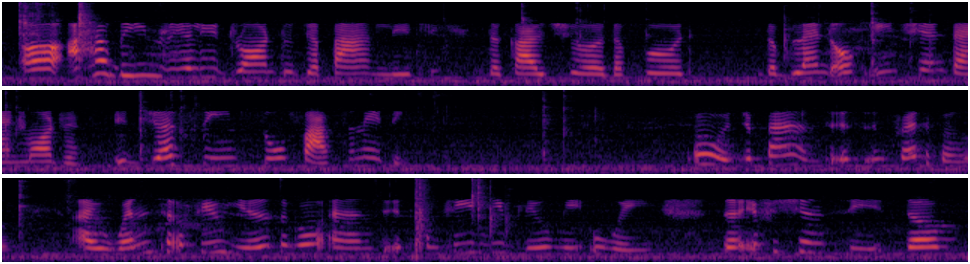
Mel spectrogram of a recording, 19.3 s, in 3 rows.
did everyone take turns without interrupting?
Yes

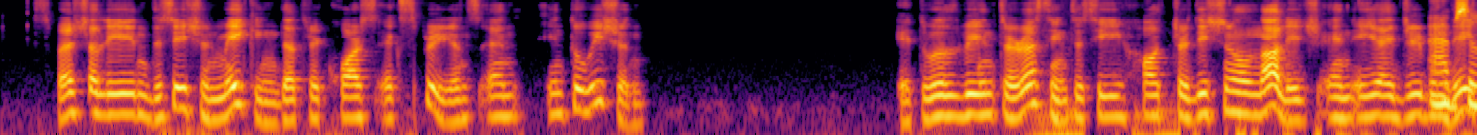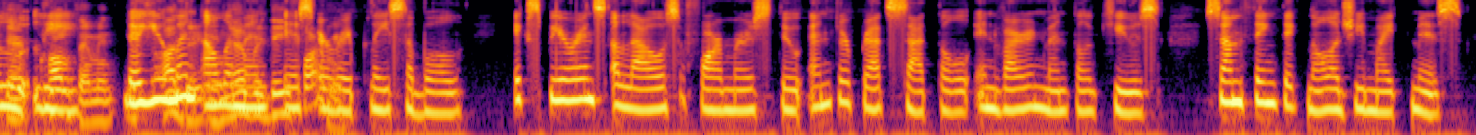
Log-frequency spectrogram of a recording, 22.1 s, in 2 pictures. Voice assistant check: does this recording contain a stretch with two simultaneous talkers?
Yes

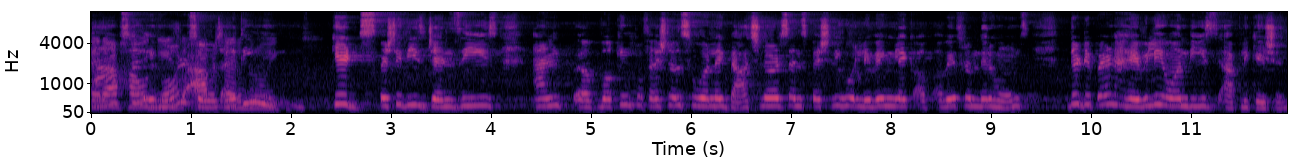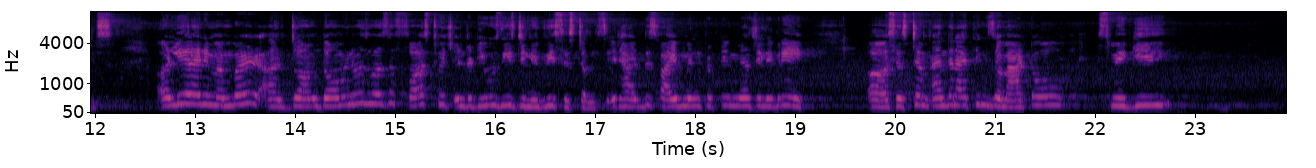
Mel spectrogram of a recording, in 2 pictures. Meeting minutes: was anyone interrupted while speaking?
Yes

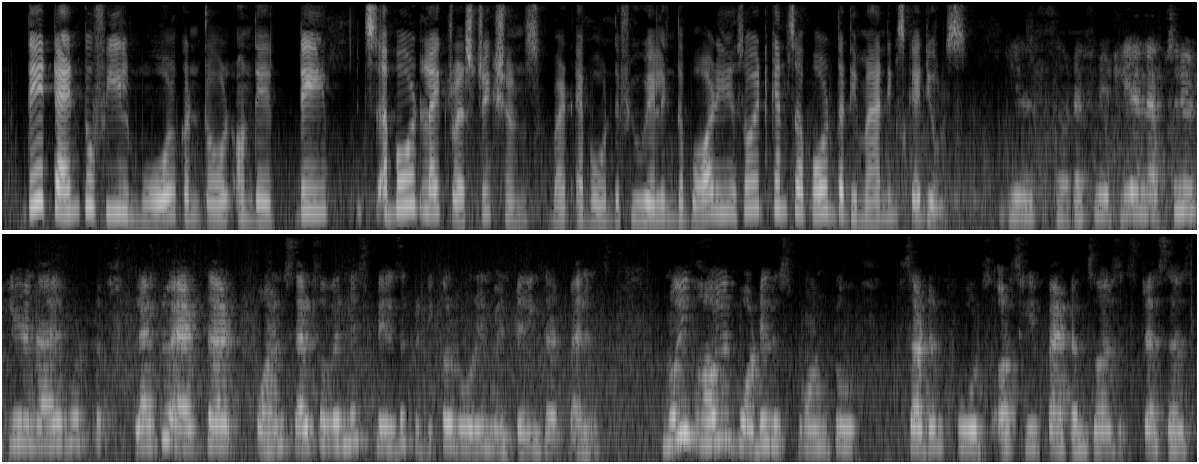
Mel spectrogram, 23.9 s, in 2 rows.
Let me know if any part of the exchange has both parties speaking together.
No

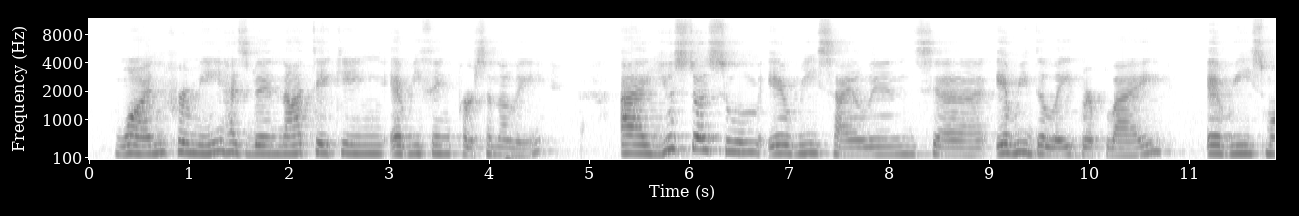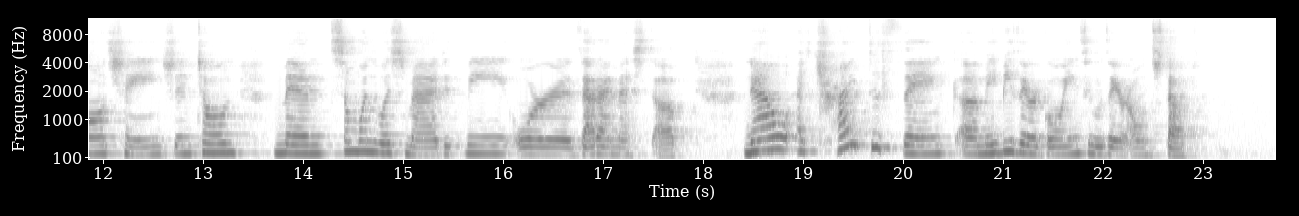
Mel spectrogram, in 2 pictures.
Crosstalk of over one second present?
No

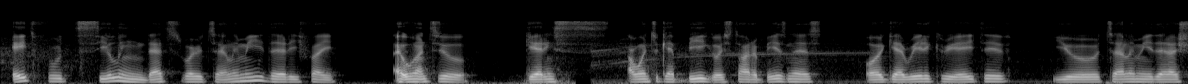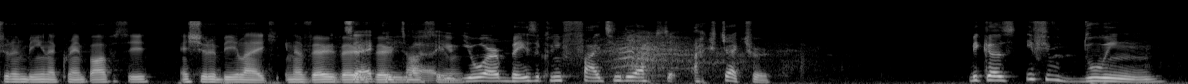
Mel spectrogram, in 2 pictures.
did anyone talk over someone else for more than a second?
Yes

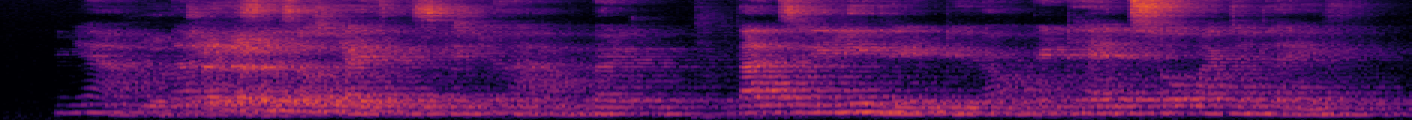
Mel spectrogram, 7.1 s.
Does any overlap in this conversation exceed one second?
Yes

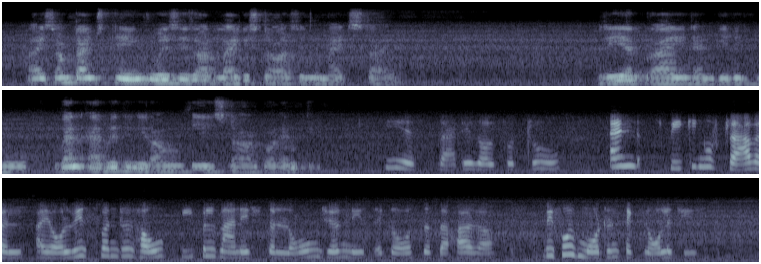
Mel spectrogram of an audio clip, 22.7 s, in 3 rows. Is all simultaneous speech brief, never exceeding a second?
Yes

